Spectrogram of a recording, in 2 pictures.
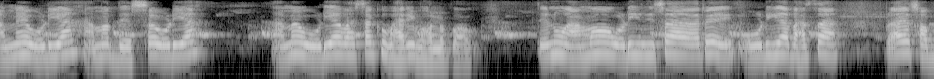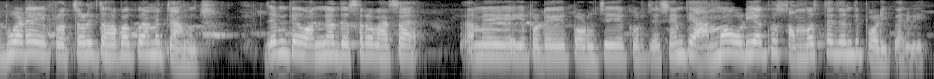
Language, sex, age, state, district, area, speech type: Odia, female, 60+, Odisha, Jagatsinghpur, rural, spontaneous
